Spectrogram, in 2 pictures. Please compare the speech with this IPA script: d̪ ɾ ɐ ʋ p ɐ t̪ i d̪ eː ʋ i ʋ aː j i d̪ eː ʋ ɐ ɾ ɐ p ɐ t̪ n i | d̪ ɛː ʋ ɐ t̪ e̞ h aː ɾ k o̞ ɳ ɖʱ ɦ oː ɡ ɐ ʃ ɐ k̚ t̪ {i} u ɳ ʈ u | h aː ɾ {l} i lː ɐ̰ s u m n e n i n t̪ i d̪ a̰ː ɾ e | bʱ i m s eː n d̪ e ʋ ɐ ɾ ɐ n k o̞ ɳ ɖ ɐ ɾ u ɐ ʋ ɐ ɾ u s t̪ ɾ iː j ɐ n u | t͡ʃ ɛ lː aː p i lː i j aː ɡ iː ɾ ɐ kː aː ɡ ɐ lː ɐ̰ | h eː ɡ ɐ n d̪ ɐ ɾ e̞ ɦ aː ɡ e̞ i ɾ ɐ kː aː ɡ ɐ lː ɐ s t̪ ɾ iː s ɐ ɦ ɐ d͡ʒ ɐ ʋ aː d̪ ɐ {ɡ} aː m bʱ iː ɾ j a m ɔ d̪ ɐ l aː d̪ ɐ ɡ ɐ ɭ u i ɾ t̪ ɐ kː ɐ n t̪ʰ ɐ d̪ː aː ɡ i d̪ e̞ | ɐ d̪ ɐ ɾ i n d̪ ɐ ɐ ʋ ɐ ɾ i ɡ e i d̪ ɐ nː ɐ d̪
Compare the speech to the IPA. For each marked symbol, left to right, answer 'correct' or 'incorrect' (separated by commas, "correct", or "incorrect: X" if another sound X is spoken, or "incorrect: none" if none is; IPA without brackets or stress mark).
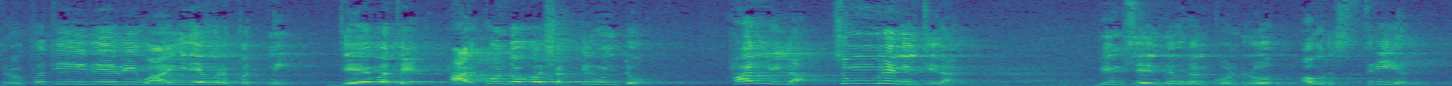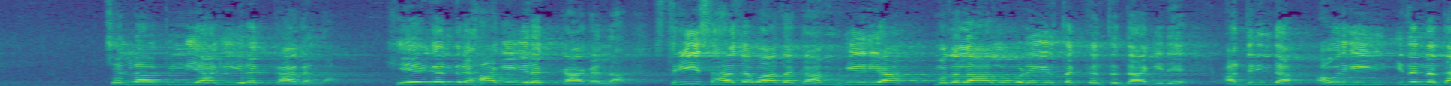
correct, correct, correct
